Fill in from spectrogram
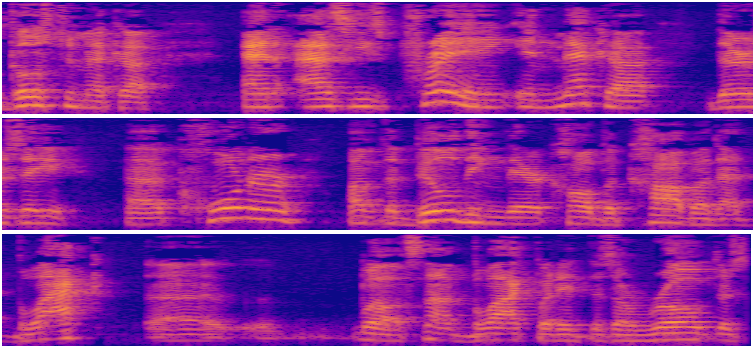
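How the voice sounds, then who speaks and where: Male radio host, bright sharp voice, lots of uh's and restarts, echoey room. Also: medium pitch, unhurried. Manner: recapping for listeners, frequent fillers and restarts. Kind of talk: radio talk show interview.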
